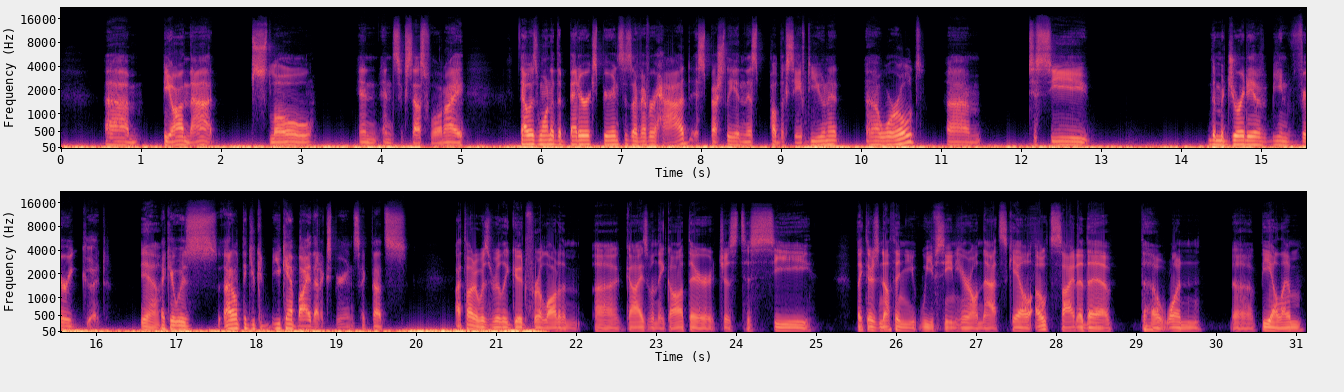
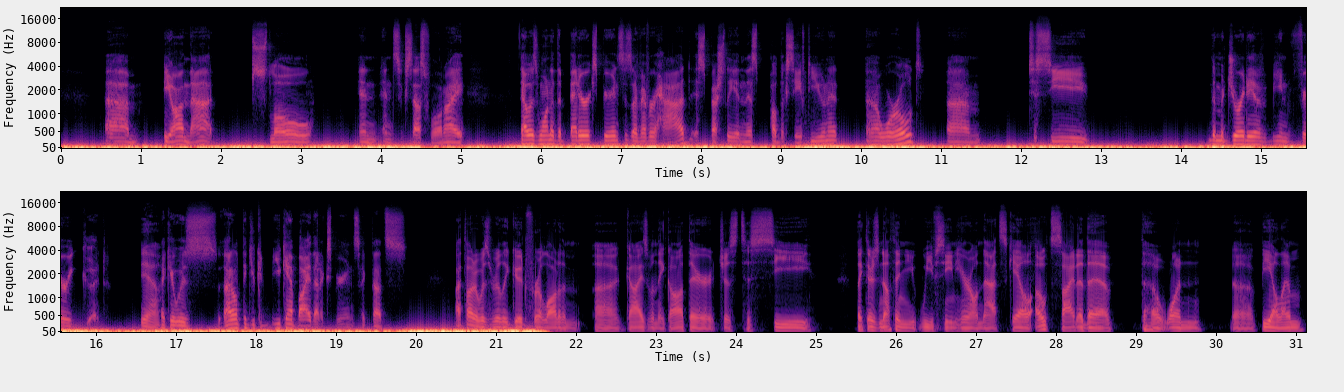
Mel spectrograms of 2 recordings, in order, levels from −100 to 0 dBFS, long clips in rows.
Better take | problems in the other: first | low rumble; loud; until 22 s; 10 dB below the speech; faint in the first

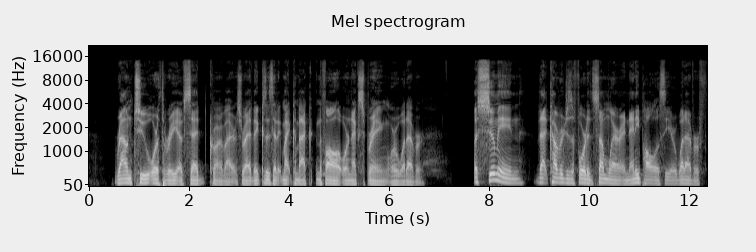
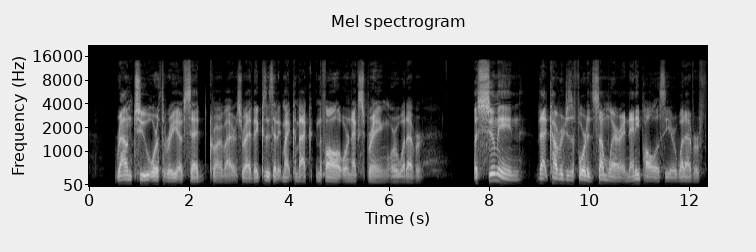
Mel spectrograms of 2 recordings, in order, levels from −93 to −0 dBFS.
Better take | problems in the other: first | thin; somewhat; fading below 300 Hz

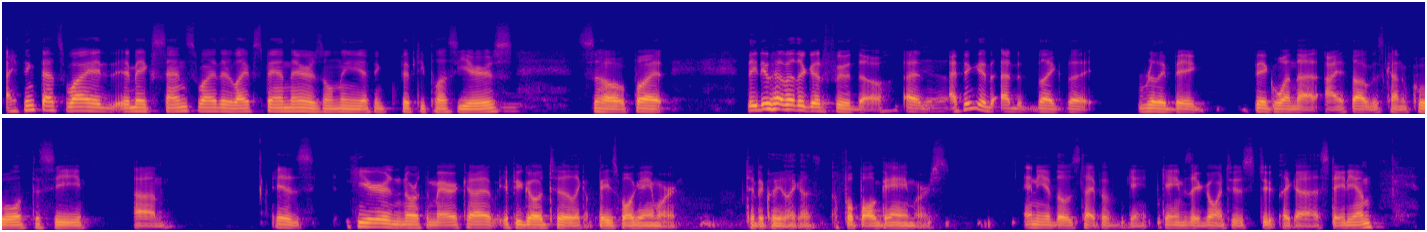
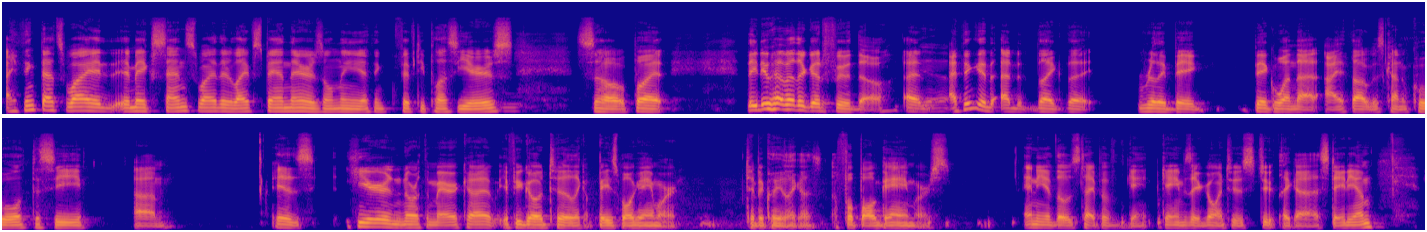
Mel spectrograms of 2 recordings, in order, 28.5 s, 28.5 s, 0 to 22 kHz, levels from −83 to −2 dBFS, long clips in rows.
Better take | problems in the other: second | muffled; very; fading above 2.5 kHz

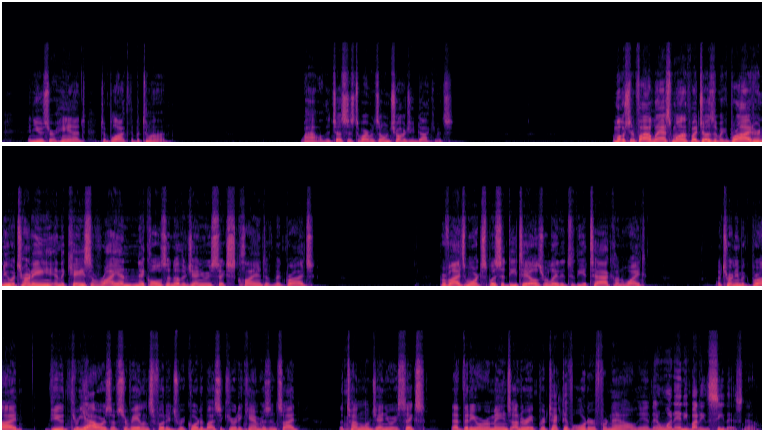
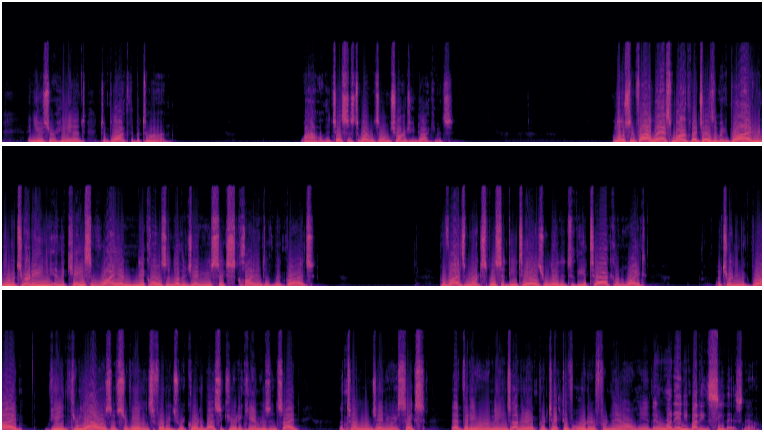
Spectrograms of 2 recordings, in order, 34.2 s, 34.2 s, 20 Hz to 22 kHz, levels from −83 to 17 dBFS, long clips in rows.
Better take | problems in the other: first | distortion; heavy; 6 dB below the speech

